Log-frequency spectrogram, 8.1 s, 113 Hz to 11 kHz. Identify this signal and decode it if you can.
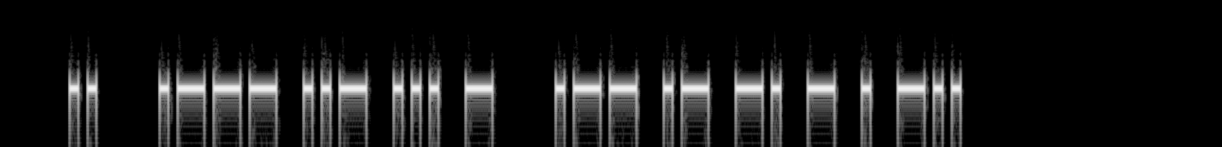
Morse code, heard as a keyed tone, about 20 wpm, 700 Hz. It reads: I JUST WANTED
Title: Build A Phrase - 4-Word Phrases - 20wpm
